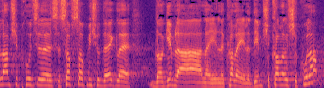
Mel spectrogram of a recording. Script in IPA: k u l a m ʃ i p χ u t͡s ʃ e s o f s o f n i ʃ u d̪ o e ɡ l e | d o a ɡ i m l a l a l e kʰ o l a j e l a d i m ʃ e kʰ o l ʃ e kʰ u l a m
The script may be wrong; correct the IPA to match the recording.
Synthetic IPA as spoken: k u l a m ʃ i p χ u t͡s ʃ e s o f s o f m i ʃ u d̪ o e ɡ l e | d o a ɡ i m l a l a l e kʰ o l a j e l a d i m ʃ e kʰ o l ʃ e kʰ u l a m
